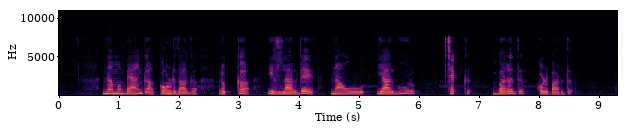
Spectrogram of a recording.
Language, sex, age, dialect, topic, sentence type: Kannada, female, 18-24, Northeastern, banking, statement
